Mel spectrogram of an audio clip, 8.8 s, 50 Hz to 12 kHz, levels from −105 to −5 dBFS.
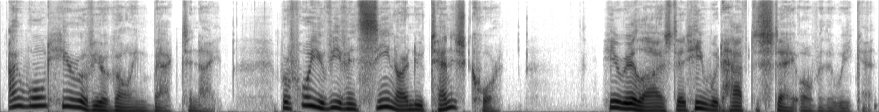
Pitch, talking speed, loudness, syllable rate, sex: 135 Hz, 190 wpm, -17 LUFS, 5.3 syllables/s, male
